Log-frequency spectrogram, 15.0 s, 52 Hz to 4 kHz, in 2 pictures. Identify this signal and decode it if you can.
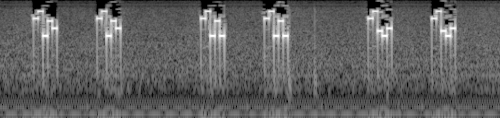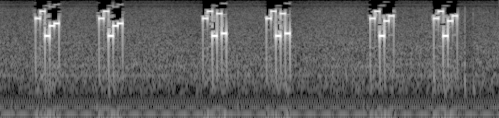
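Five-tone selective call (ZVEI), heard as quick runs of five tones, tones of about 70 ms. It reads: 88174 88174 88171 88171 88314 88314 88156 88156 88102 88102 88179 88179
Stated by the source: Received by SDR; ZVEI five-tone selective call.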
